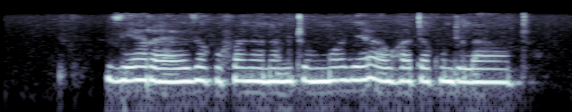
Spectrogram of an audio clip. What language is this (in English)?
Swahili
